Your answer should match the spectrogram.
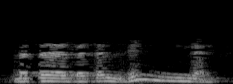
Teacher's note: الوجه الأول بتاع الشريط إحنا قلنا إيه أي حرف عليه فتحتين يديك ألف كاملة، إنما التاء المربوطة لا يديك تشوف إذا وقفت تقول إيه نتابة. إنما عند الوصل فتحتين وبعدها لام إدغام كامل بدون غنة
